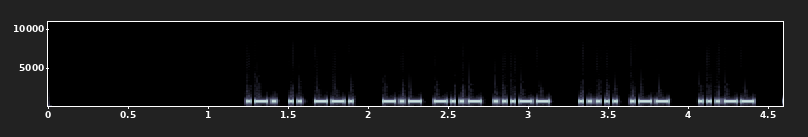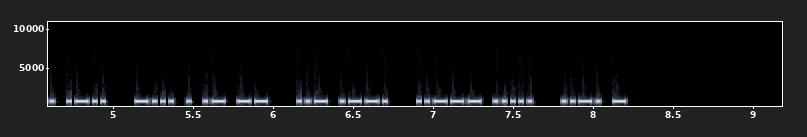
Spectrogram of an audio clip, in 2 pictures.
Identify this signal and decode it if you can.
Morse code, heard as a keyed tone, about 46 wpm, 700 Hz. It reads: RIG KX3 5W 3 EL BEAM UP 25 FT
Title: K1USN SST QSO Practice 45wpm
